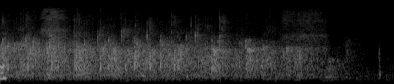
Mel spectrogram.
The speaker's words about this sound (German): Gebt ihm ein bisschen Applaus vielleicht, das tut er vielleicht ganz gut.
